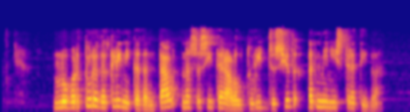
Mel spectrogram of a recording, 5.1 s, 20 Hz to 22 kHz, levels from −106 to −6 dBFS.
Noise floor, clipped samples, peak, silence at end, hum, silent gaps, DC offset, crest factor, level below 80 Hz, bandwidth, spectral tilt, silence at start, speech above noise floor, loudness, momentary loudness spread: -57 dBFS; under 0.1%; -2 dBFS; 0.4 s; none; none; under 0.1%; 18 dB; -66 dBFS; 7.8 kHz; -3 dB/octave; 0.65 s; 36 dB; -20 LUFS; 10 LU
